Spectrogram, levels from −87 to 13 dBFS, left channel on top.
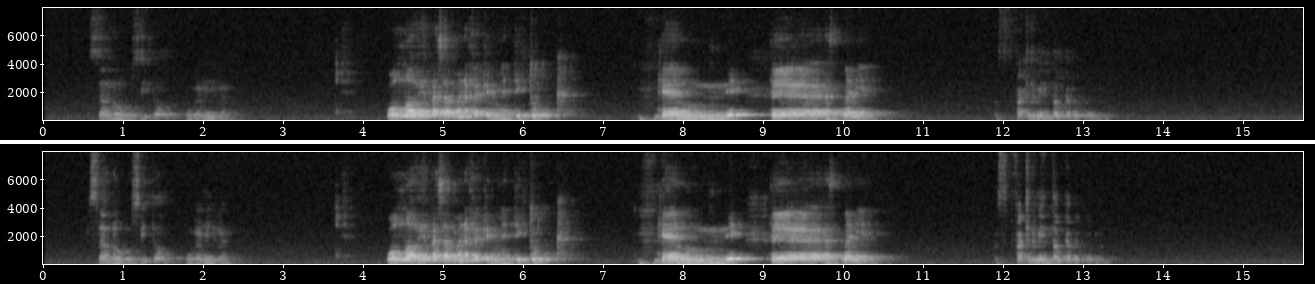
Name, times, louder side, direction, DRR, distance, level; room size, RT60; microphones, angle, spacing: voice 1, 0.6-2.4 7.4-8.2 11.9-13.3, right 1 dB, 90° right, 5 dB, 4.4 m, -32 dB
voice 2, 4.3-6.5 7.7-8.7 9.1-10.3, equal, 5° right, 0 dB, 5.3 m, -17 dB
21.0 x 15.5 x 9.7 m, 0.85 s
head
